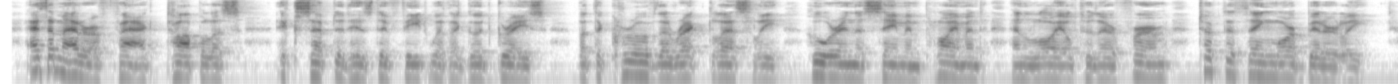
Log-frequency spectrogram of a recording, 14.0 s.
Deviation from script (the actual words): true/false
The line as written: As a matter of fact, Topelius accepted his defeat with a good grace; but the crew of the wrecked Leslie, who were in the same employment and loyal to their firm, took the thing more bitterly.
false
